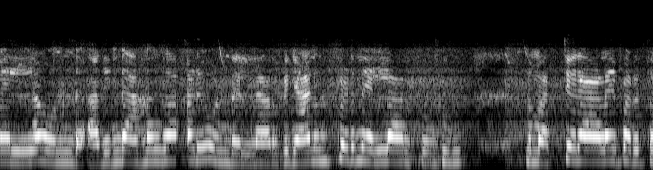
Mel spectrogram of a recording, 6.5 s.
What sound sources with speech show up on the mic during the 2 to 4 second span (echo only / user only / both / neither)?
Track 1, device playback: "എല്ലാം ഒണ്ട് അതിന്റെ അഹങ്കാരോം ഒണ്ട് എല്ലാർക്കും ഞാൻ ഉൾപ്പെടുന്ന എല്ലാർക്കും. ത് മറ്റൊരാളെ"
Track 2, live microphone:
echo only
